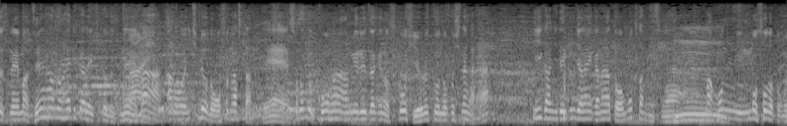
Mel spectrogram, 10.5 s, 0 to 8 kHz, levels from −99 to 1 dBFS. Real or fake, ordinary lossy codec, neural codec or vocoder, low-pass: real; none; none; 7.2 kHz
